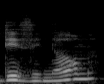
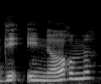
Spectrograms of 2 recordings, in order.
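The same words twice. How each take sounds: First: The S sound links des to énormes. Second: No S sound links des to énormes. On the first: The speaker calls it right. "je dis des énormes crocodiles" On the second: The speaker calls it wrong. "Je ne dis pas des énormes"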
